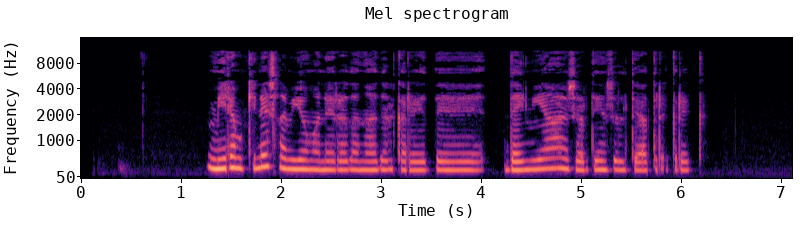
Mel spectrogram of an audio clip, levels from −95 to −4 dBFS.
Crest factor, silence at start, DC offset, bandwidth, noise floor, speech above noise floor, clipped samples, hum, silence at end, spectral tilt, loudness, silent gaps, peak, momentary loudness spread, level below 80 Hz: 20 dB; 1.25 s; under 0.1%; 11.5 kHz; -75 dBFS; 45 dB; under 0.1%; none; 1.05 s; -4.5 dB/octave; -30 LUFS; none; -10 dBFS; 11 LU; -82 dBFS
